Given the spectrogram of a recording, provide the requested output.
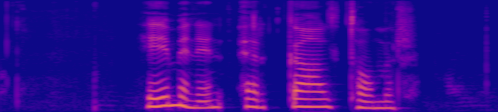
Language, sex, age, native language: Icelandic, female, 50-59, Icelandic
